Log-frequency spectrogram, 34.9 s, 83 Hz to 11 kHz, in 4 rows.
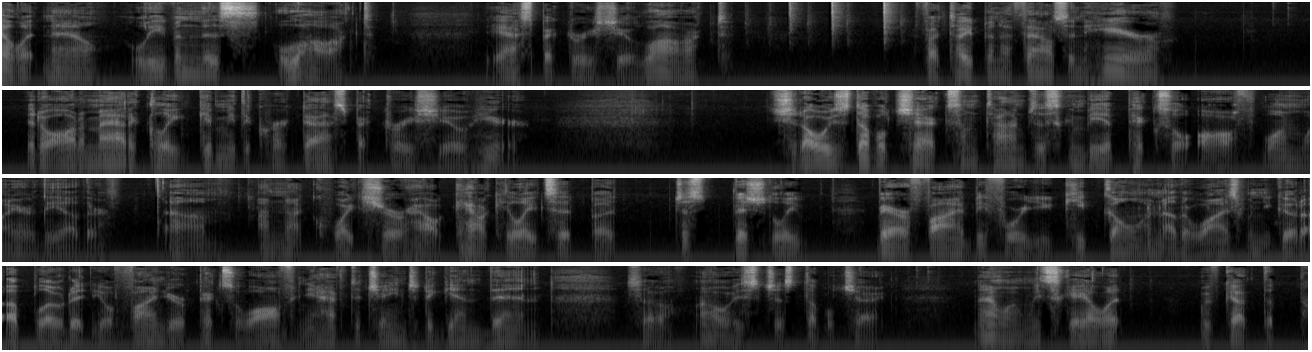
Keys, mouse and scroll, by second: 3.7 click, 4.9 KP_1, 5.2 KP_0, 8.4 click, 32.2 click.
